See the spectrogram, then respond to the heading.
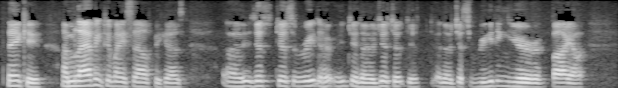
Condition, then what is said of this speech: Stuttering. I'm a person who stutters and your host.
